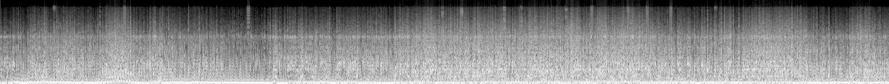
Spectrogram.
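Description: Motorcycle engine running steadily while riding over a rough dirt trail, a loud, deep, continuous rumble.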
